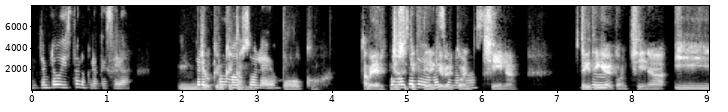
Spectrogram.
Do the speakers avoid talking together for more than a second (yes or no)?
no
